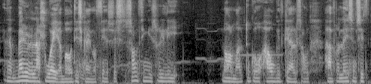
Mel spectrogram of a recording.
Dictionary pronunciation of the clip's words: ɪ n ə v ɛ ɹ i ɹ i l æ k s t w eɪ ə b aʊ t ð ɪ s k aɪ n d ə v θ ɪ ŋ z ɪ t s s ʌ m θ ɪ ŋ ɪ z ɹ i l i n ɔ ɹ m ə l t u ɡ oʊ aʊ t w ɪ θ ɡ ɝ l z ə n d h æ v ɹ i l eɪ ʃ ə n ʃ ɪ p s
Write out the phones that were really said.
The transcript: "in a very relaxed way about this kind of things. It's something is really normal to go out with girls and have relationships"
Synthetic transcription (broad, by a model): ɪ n ə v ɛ ɹ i ɹ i l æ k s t w eɪ ə b aʊ t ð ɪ s k aɪ n d ə v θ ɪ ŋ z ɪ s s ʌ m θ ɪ ŋ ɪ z ɹ i l i n ɔ ɹ m ə l t u ɡ oʊ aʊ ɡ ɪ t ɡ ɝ l s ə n h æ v ɹ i l eɪ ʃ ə n ʃ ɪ p s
